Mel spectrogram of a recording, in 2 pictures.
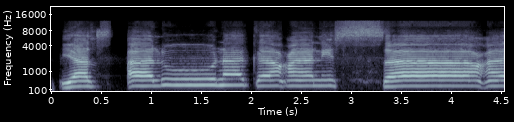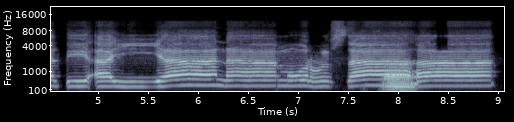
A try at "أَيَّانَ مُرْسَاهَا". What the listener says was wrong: Enggak panjang, enggak panjang. Ayyana bukan ayyana.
